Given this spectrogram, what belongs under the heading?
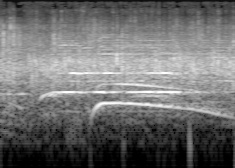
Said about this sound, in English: Let's clap our hands. Let's lift up our voice.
